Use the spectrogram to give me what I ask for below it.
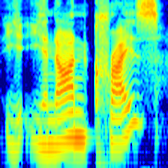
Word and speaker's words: Ynon Kreiz: The talks on a possible sale come a few months after the California based company's chief executive officer, and I can never pronounce his name, Ynon Kreiz, I think his name is. – Close enough.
